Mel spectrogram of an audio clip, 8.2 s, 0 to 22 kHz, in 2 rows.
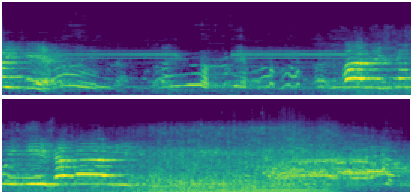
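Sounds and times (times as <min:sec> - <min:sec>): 
laughter: 0:00.0 - 0:08.1
military car brakes and tyres squealing braking hard to a stop: 0:00.0 - 0:08.1
military car engine rumble: 0:00.0 - 0:08.1.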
